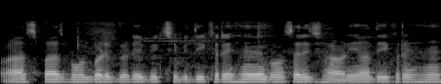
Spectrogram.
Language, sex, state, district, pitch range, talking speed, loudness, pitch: Hindi, male, Maharashtra, Nagpur, 110-115 Hz, 205 wpm, -24 LUFS, 115 Hz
